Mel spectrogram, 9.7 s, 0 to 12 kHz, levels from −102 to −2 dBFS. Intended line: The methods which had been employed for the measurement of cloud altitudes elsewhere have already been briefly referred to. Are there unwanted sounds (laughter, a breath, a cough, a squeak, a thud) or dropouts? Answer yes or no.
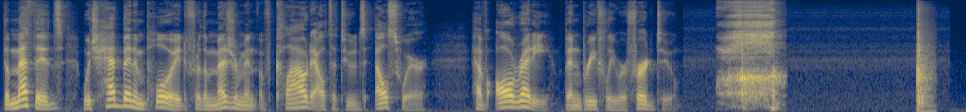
yes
